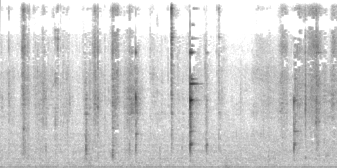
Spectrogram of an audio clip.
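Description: Light metallic clinks and taps as a modified Honda CR-V steel T-bracket is shifted by hand into position against the subframe and transmission, with one sharper clink about two and a half seconds in.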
